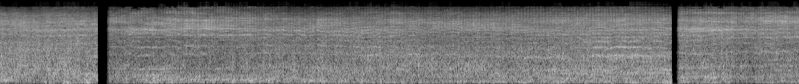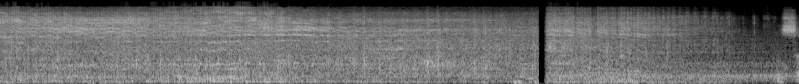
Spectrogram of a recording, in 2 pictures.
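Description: A model railway Airfix Castle class locomotive hauling LMS coaches runs around a layout, giving a steady, loud mechanical whirr and rumble that continues throughout with a few abrupt brief cuts.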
